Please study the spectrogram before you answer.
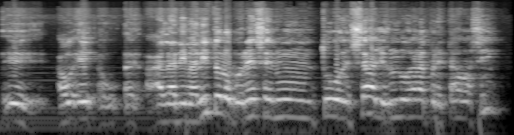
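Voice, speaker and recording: A man's voice: sits high, moderate pace, warm tone. A man, a guest author in an interview, explaining ideas by asking and answering his own questions.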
